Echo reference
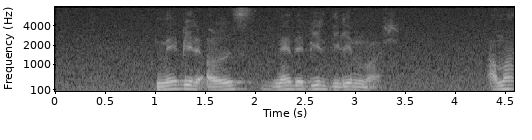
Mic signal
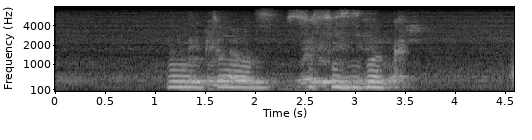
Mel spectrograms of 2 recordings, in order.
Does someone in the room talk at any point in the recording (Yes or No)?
Yes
